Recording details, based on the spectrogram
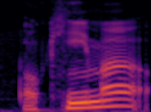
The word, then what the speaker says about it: Okemah: Okemah, Oklahoma. Is that how you say the name of that town? – Yeah, very good. Not many people pronounce that right on the tongue.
